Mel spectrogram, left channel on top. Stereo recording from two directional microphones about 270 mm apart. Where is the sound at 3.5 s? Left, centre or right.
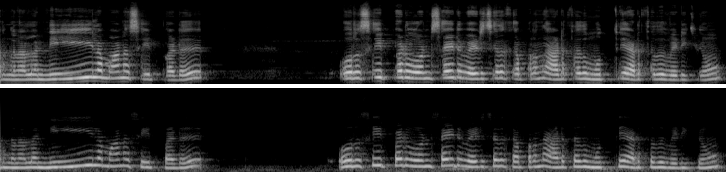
Left.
